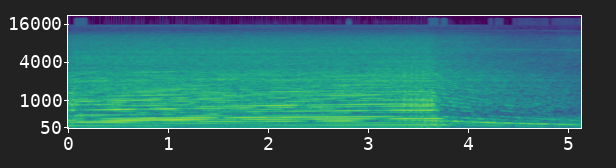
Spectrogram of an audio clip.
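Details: K-swapped Miata on dyno, after moving VTC to a different ECU half-bridge output and adding fuel: engine pulls cleanly and evenly up through the revs then backs off smoothly; VTC now working, healthy full-load run.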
